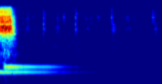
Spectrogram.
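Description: Music box in the song's outro sounding its last notes: two bell-like tones ring together and fade away within about a second.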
